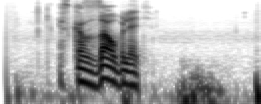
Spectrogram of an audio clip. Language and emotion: Russian, angry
